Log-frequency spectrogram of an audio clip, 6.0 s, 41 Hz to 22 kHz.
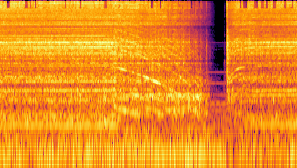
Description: my oem 03 4runner starter cranks but won't start or turn/ engage the flywheel died at 408,465.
